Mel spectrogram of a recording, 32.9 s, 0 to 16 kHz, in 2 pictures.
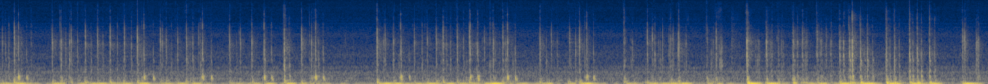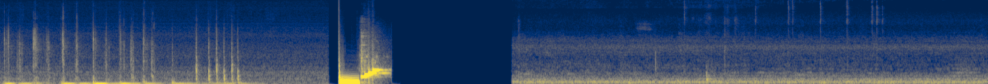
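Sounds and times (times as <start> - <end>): mechanical keyboard typing: 0.0 - 5.5, 6.3 - 20.6.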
